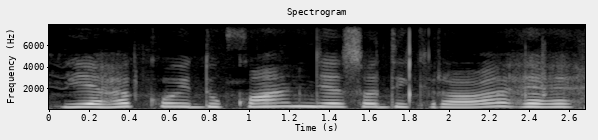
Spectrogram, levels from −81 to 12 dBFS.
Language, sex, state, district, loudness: Hindi, female, Uttar Pradesh, Shamli, -15 LUFS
